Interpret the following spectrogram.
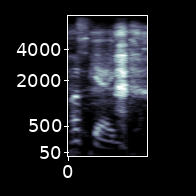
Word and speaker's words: MussKeg: I was gonna say nutmeg because it rhymes with MussKeg. Okay. Which is my name, MussKeg.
